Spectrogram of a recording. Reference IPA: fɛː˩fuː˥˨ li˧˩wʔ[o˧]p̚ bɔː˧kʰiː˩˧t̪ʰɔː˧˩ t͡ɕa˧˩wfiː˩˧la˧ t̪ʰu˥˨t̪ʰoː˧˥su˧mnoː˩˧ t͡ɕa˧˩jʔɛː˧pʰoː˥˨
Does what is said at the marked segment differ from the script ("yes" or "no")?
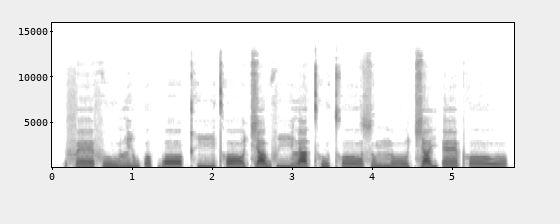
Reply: no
